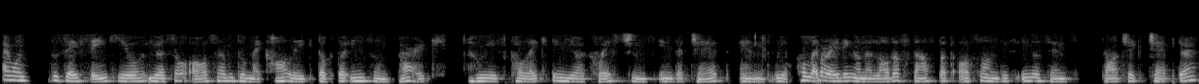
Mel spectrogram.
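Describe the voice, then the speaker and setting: In a strong German accent, a woman speaks at a very deep, low pitch and a fairly quick pace with very even loudness. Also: fairly even intonation. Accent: thick German. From Austria. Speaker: professor and event moderator. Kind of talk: panel event introduction. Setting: online video event.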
